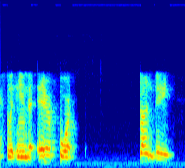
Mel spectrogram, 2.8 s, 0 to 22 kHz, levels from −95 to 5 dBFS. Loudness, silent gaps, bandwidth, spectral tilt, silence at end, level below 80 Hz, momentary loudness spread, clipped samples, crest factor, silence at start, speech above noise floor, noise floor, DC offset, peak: -23 LUFS; none; 3.9 kHz; -8 dB/octave; 0.2 s; -74 dBFS; 6 LU; under 0.1%; 16 dB; 0 s; 42 dB; -65 dBFS; under 0.1%; -8 dBFS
